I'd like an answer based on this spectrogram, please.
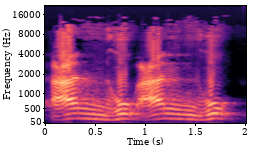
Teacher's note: إخراج النون الساكنة من مخرجها من غير زيادة في الغنة. لا نقول من غير غنة، خطأ. · Term: الإظهار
